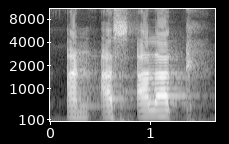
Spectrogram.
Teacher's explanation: Dan juga an as'alaka, an as'alak, disukunkan kafnya, an as'alak, ada k, tidak ditelan.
